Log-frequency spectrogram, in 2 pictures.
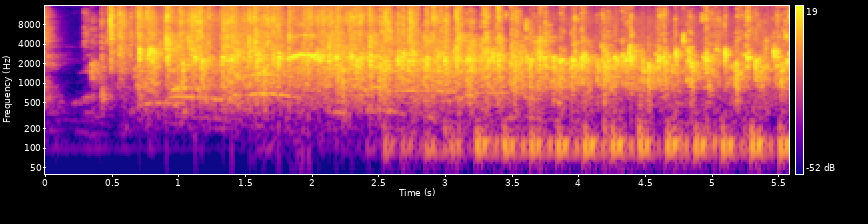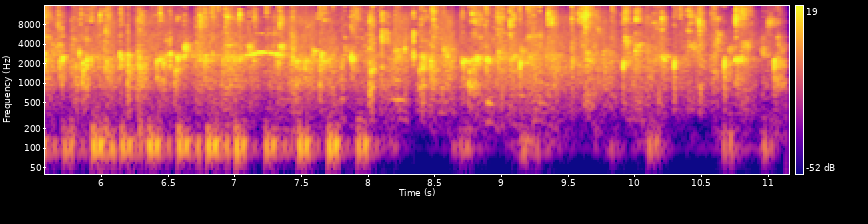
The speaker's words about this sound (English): What a fantastic panel. Can we give a round of applause to all of you?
